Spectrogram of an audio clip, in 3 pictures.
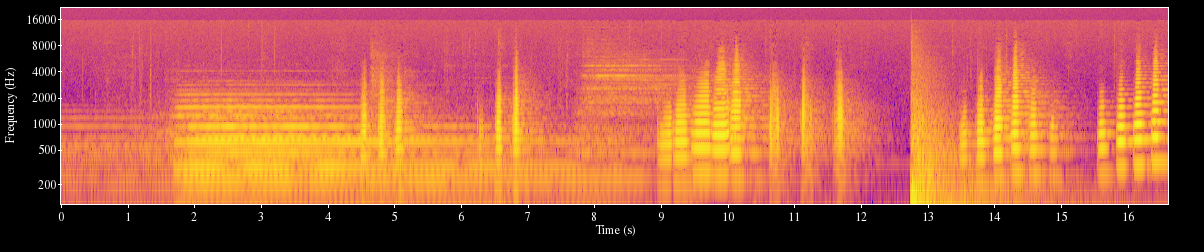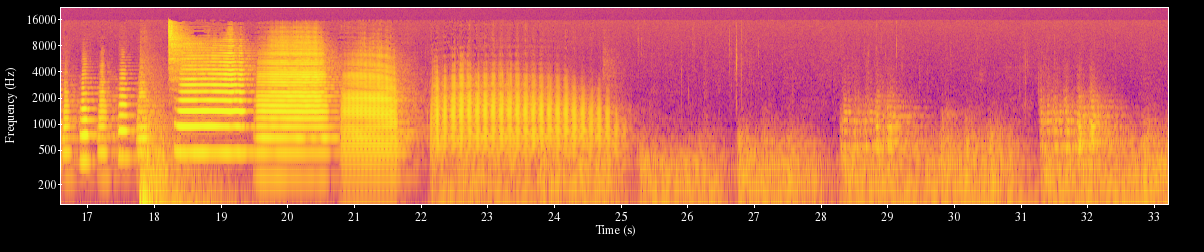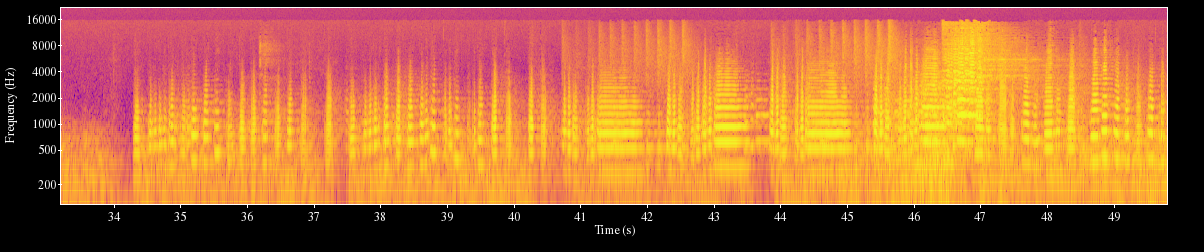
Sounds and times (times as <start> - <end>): Orchestra: 0.0 - 49.8
Timpani: 0.0 - 49.8
Trombone: 1.6 - 12.2, 12.8 - 49.8.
